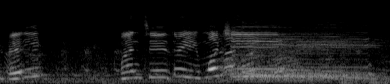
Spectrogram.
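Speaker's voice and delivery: high, bright countdown call to the crowd; calling out for the photo. Real, not acted. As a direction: count them in and call out mochi. Group selfie countdown, calling out.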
